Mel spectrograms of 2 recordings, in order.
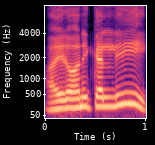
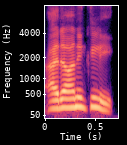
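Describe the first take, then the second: First: The ending is said with an extra 'kal' syllable. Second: The ending is said as a short 'nik-lee'. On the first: The speaker calls it wrong. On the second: The speaker calls it right.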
